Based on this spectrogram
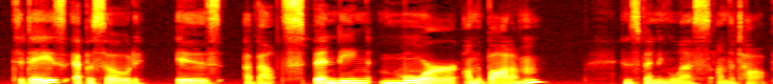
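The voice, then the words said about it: Unusually deep, low, rough voice. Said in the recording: “my deep voice ... my voice just decided to go a couple of octaves low, and I have a low voice anyway ... I sound like a man ... I don't have a voice”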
